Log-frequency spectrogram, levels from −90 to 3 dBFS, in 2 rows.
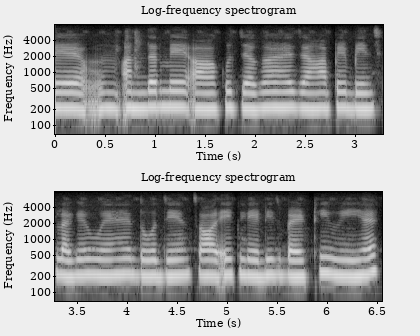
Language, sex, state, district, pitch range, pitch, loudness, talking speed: Hindi, female, Bihar, Saharsa, 205-215 Hz, 205 Hz, -17 LUFS, 190 wpm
